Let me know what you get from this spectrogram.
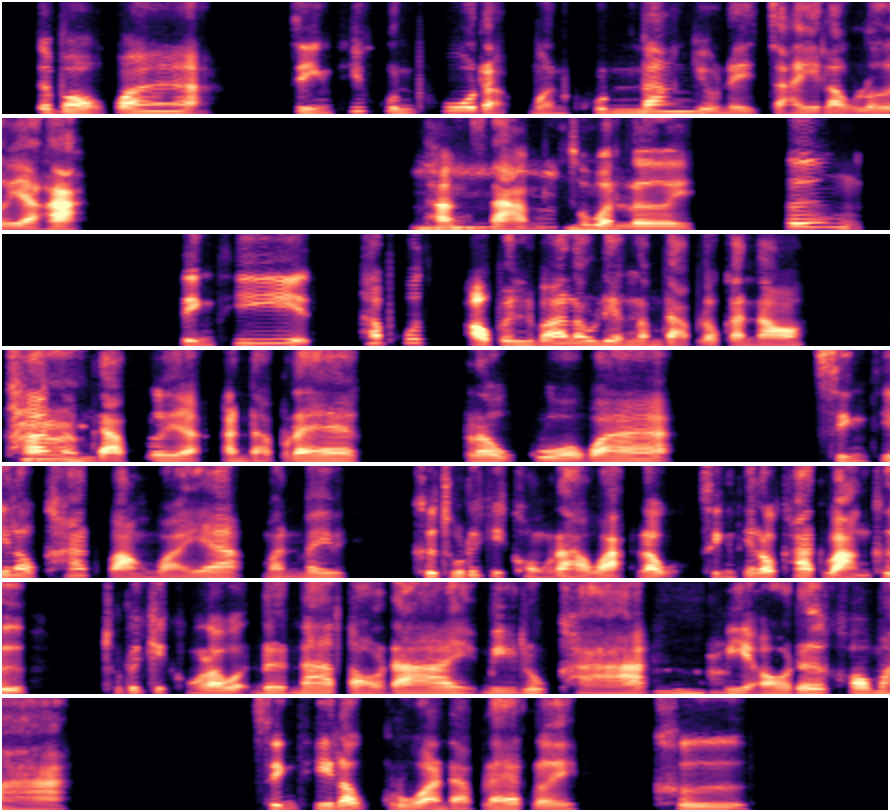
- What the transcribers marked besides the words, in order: other background noise; unintelligible speech
- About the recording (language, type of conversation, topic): Thai, advice, คุณรับมือกับความกดดันจากความคาดหวังของคนรอบข้างจนกลัวจะล้มเหลวอย่างไร?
